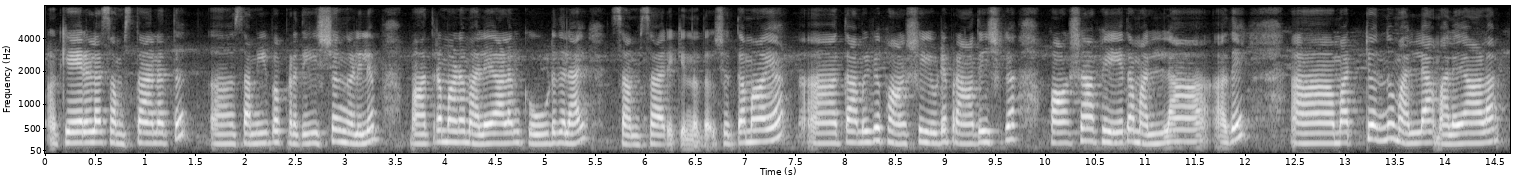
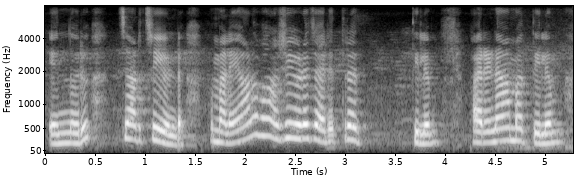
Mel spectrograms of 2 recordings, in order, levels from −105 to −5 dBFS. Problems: none marked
